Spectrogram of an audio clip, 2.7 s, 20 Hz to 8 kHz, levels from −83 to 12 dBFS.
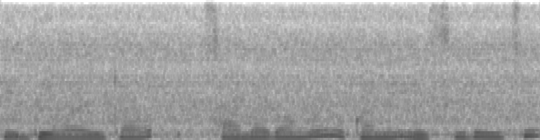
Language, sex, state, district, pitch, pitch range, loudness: Bengali, female, West Bengal, Jalpaiguri, 230 Hz, 215-250 Hz, -24 LUFS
